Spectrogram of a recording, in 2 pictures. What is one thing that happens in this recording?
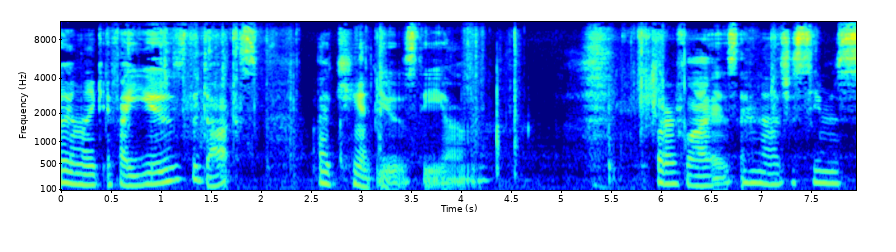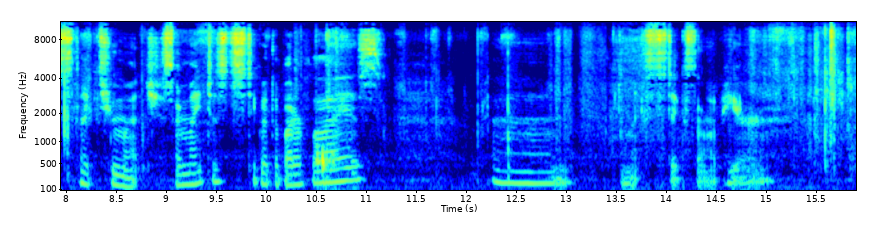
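Paper sheets rustle softly as they are handled.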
